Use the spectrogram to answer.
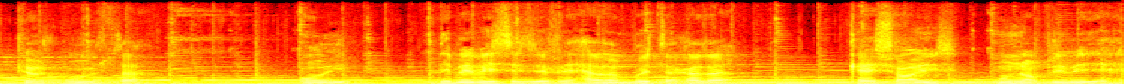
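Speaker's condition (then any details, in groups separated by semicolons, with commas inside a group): Amyotrophic lateral sclerosis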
